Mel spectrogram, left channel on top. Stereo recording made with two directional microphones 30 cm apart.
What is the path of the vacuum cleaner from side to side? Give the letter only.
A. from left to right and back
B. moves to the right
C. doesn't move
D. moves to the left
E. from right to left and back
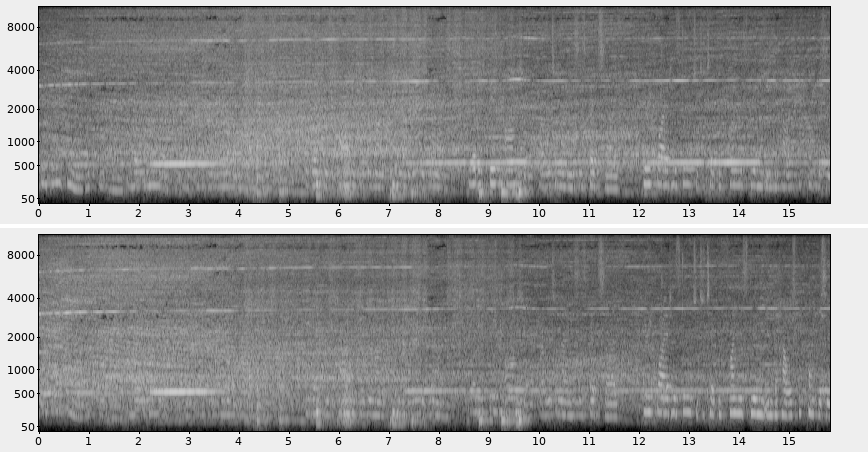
D.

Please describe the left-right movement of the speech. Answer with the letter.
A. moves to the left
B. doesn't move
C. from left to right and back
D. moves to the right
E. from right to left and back
D.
